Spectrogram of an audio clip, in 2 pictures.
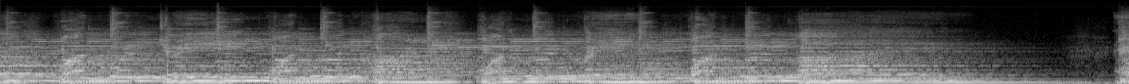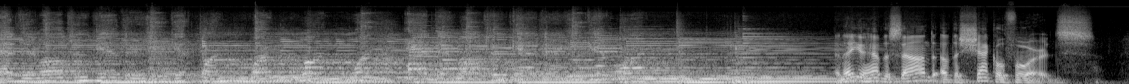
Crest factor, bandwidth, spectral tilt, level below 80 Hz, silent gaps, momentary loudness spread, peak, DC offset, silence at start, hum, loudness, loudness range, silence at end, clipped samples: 12 dB; 15.5 kHz; -6.5 dB/octave; -28 dBFS; none; 6 LU; 0 dBFS; under 0.1%; 0 s; none; -14 LUFS; 3 LU; 0.35 s; under 0.1%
